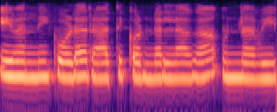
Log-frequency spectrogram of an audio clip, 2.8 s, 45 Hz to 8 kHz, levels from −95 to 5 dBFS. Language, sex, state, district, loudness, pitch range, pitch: Telugu, female, Andhra Pradesh, Krishna, -16 LUFS, 220-240 Hz, 225 Hz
